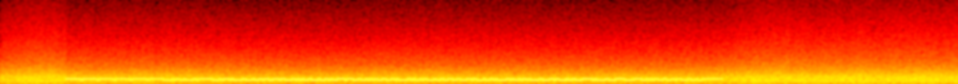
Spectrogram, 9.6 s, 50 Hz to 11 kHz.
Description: RTTY (45.45 baud, 170 Hz shift), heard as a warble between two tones, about 690 Hz centre, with radio static and a narrow filter. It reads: HE WAS BURIED IN EDEN MEMORIAL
